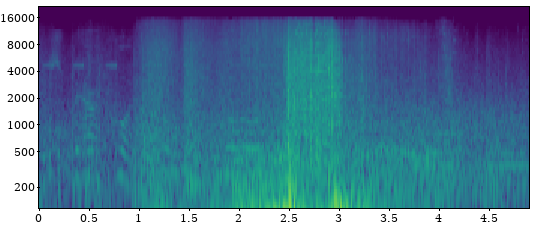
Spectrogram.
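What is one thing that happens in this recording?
A magic spell crackles and bursts with a loud whoosh.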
